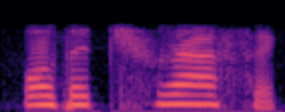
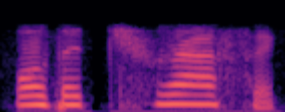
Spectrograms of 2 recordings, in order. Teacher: she says traffic with this turbulent aspiration of t with very long R and with an extremely long unusually long vowel listen to it again well the traffic I was beside myself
